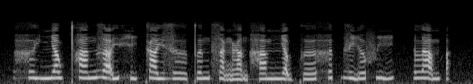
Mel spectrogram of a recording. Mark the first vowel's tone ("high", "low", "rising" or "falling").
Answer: low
